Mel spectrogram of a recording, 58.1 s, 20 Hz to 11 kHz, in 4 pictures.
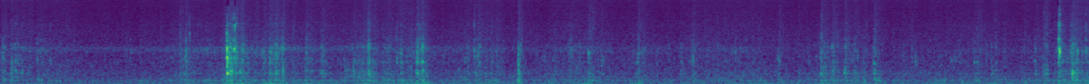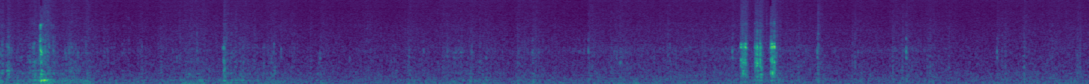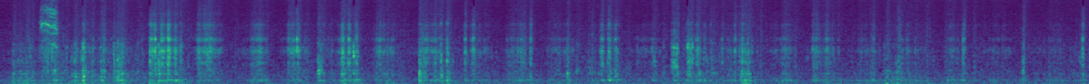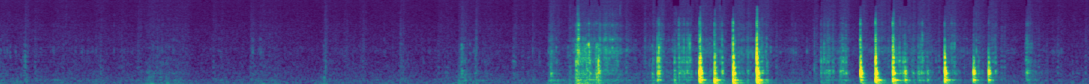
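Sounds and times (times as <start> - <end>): birds pecking seed: 29.2 - 35.9
birds pecking on a feeder: 29.5 - 31.5, 52.2 - 53.9
bird chirp: 29.6 - 29.9.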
